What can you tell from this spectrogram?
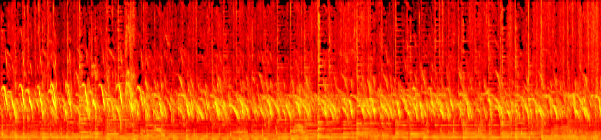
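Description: Many chicken chicks peeping continuously: a dense stream of short, high, falling cheeps, over background music of held chords that change every few seconds.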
